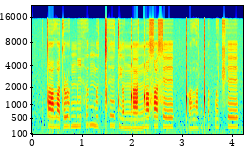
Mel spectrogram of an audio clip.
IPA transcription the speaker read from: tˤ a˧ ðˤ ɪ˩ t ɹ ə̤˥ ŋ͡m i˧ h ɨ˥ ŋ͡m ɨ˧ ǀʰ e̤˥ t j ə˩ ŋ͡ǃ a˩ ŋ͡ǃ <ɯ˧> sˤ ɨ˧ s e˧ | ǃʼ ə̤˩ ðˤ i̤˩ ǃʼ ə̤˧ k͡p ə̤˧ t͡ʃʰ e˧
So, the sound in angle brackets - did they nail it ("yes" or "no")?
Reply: no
